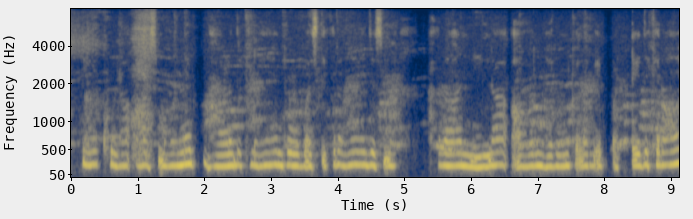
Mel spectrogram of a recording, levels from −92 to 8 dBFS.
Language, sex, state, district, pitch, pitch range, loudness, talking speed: Hindi, female, Jharkhand, Jamtara, 215 Hz, 210-225 Hz, -15 LUFS, 155 wpm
